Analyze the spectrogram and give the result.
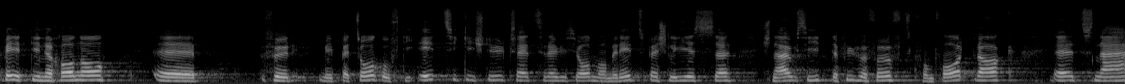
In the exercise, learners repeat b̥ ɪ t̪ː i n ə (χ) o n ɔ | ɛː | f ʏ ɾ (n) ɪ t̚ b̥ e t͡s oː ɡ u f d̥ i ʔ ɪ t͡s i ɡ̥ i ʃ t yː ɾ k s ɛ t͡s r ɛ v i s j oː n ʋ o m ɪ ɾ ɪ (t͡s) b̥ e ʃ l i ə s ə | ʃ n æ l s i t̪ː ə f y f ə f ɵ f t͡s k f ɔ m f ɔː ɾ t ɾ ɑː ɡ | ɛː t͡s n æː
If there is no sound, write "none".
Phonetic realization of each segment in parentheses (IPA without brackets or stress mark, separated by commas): χ, m, t͡s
